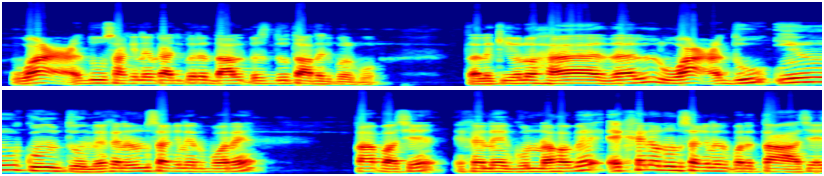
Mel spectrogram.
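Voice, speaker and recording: A man teaching Quran recitation, slowly reciting verses and explaining pronunciation rules. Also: fairly high pitch, muffled recording. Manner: slow melodic Arabic recitation between explanations. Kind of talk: slow tajweed lesson, reciting verses then explaining.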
